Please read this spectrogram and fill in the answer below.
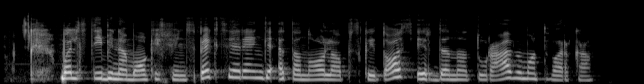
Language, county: Lithuanian, Klaipėda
